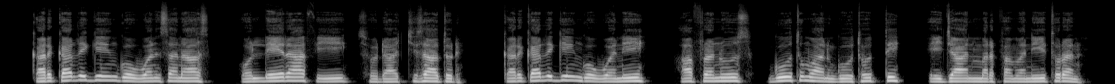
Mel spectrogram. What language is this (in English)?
Oromo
